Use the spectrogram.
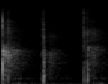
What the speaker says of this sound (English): I need a clapping sound.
